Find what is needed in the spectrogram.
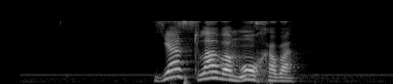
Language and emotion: Russian, positive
